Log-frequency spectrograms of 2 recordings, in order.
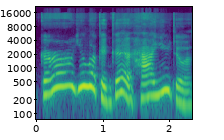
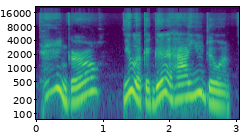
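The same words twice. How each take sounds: First: Much higher, louder gushing compliment; excited greeting. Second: Put-on a bright hey-girl compliment; cheery greeting. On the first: Telling viewers how to greet her, excited and gushing. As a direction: squeal it like you just spotted your best friend. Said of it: "go over there and say". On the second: Viewer greeting the streamer, lightly excited. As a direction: gush a little over her looks. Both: Shown as a demonstration.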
